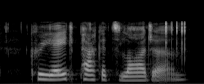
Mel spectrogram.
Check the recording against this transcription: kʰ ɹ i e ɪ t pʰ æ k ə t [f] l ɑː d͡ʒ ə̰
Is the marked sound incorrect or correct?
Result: incorrect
